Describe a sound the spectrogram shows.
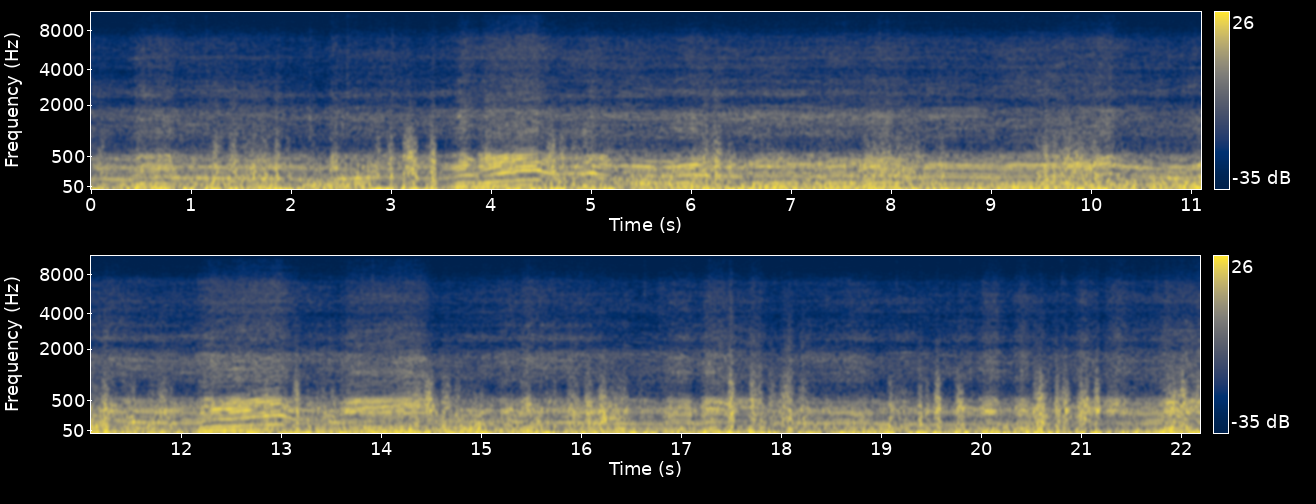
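Tyres crunch over leaves and dirt on a forest trail.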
